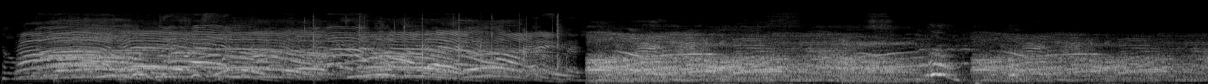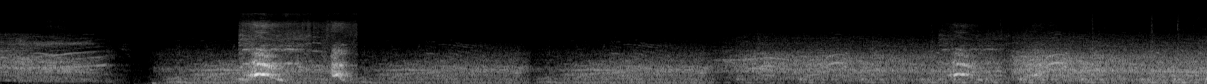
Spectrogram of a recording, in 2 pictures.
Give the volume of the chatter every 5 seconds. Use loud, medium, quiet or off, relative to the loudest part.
loud, loud, medium, quiet, medium.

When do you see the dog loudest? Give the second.
15 s.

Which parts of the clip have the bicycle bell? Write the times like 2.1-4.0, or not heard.
not heard.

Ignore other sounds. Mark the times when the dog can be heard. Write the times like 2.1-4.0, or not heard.
1.1-2.3, 9.2-10.3, 14.4-15.6, 21.4-22.6.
